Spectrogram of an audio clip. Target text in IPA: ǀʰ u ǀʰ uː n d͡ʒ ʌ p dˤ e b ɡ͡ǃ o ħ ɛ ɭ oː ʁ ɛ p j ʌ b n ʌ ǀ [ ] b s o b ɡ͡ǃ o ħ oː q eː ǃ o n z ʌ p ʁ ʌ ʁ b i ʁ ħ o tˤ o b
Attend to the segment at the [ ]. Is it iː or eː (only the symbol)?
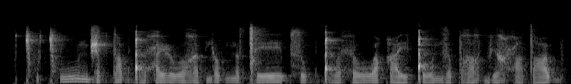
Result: eː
